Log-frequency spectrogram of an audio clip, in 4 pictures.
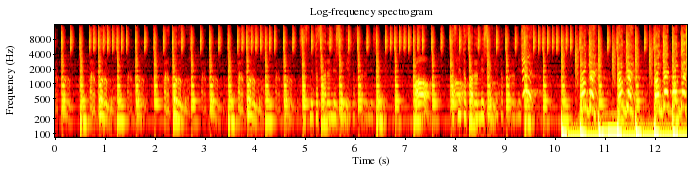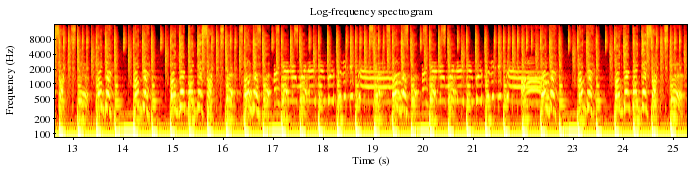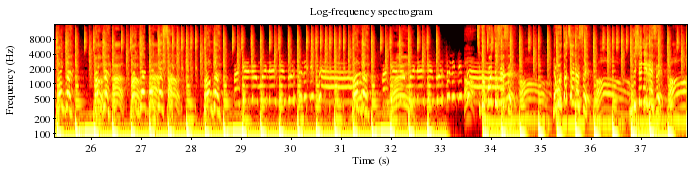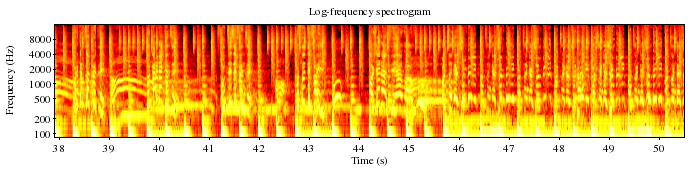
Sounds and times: Soundtrack music: 0.0 - 33.2, 33.8 - 50.5.

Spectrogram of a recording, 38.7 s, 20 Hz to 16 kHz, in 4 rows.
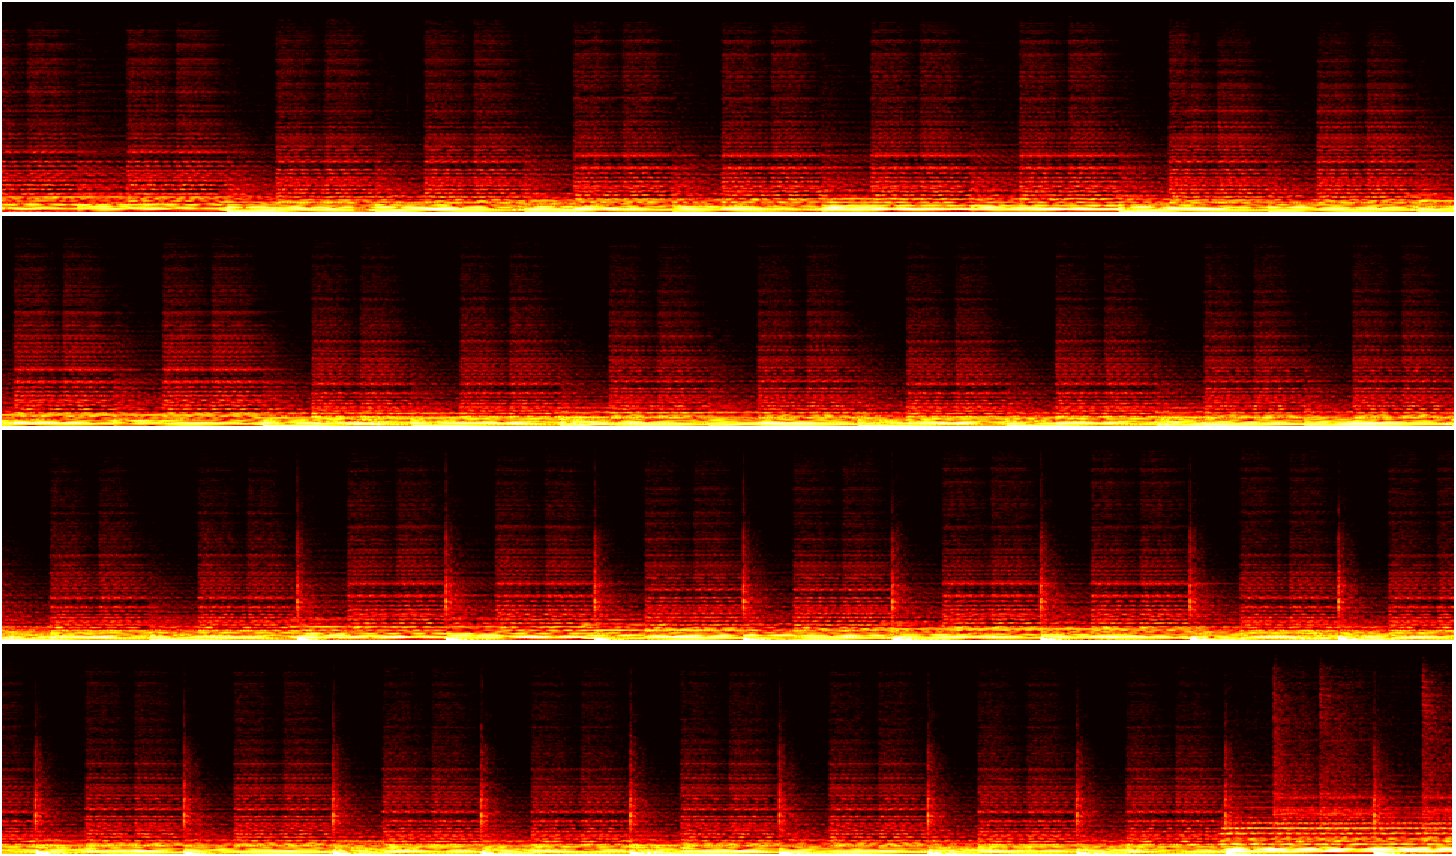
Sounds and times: Music: 0.0 - 38.7.

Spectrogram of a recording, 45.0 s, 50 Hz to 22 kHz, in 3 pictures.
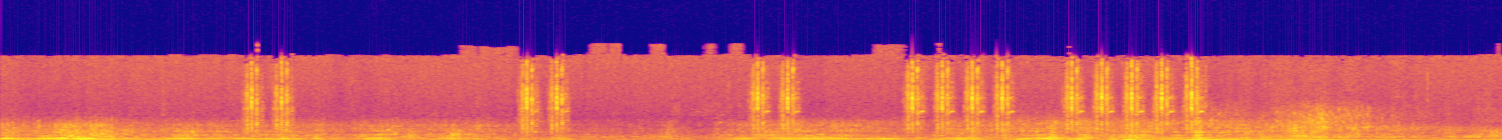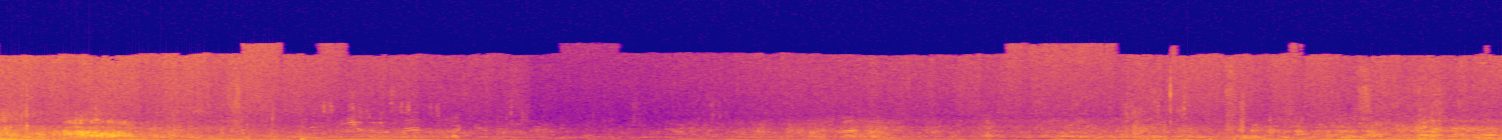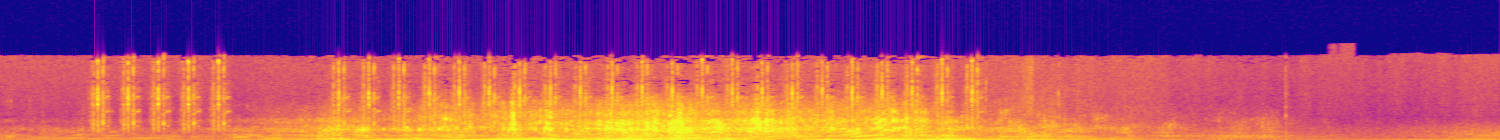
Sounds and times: Speech: 18.0 - 21.9.

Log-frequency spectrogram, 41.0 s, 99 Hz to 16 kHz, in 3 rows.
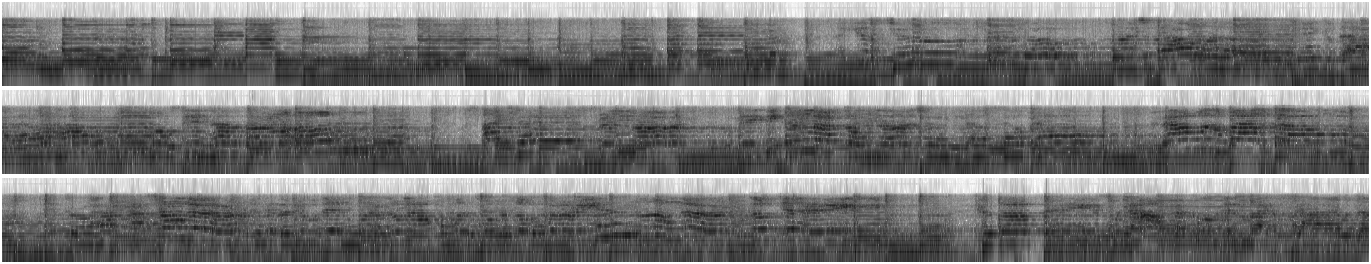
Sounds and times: Music: 0.0 - 41.0
Female singing: 8.4 - 17.4, 18.5 - 27.3, 28.0 - 36.3, 37.1 - 41.0.

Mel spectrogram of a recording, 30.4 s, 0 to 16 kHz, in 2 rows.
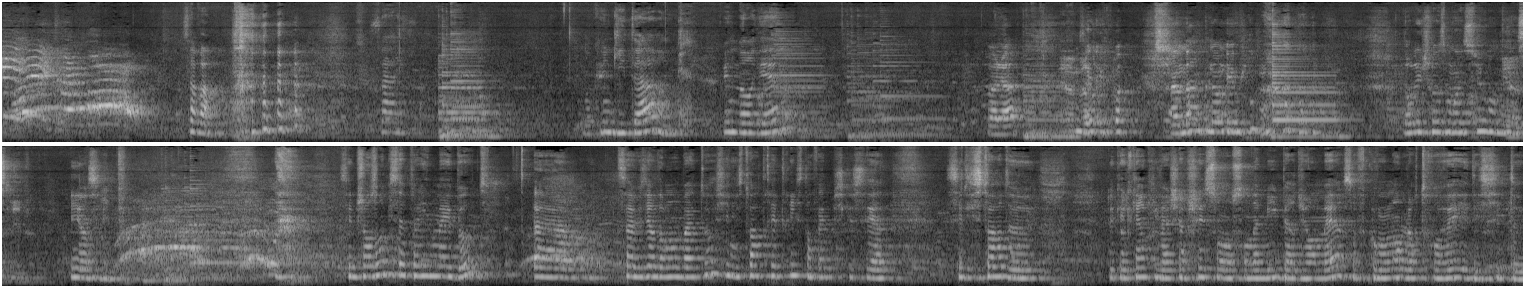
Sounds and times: Music: 7.8 - 9.5.

